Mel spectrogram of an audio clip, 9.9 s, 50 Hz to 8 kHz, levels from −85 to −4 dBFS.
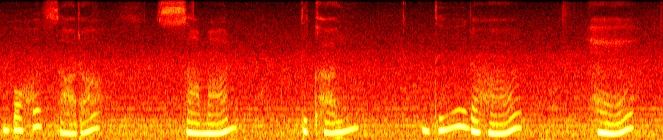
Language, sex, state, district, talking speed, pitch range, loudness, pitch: Hindi, female, Madhya Pradesh, Katni, 40 wpm, 210-275 Hz, -14 LUFS, 240 Hz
